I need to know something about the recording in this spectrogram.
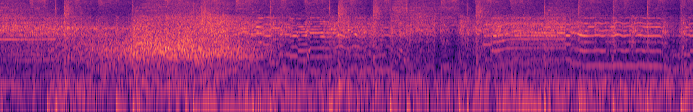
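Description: Guitar-led background music, with the whoosh of the Yokohama AERO-Y electric concept car passing close by about two seconds in: tyre and wind noise only, with no engine note.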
